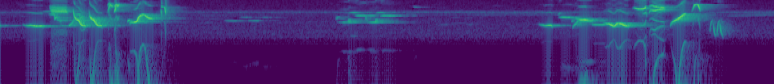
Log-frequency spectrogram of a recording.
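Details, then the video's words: Rufous-brown solitaire singing three phrases in under eight seconds: tangled high whistled sweeps, a softer buzzy middle phrase, then another rich burst of rising and falling notes. "Canto do Sabiá Castanho | Rufous-brown Solitaire"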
